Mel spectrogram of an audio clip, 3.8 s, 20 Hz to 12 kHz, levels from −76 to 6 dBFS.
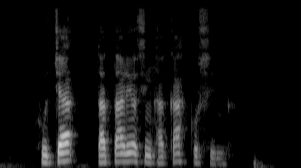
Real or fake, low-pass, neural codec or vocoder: fake; 9.9 kHz; vocoder, 22.05 kHz, 80 mel bands, WaveNeXt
